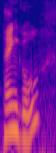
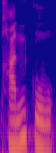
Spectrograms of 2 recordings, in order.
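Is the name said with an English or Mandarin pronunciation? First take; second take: English; Mandarin. First: The name is said with English-style sounds. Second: The name is said with Mandarin sounds and tones. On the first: "I'm just gonna go with the English pronunciation of it" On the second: "even though it's Pangu"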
